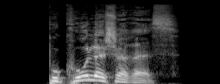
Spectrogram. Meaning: strong/mixed nominative/accusative neuter singular comparative degree of bukolisch
- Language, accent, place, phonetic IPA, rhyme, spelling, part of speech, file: German, Germany, Berlin, [buˈkoːlɪʃəʁəs], -oːlɪʃəʁəs, bukolischeres, adjective, De-bukolischeres.ogg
